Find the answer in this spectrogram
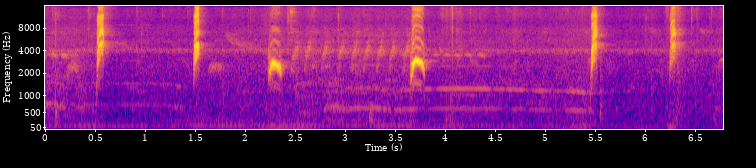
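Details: Song duel by a caged five-colored decoy bird of over one year: six spaced chirps, two fuller slurred whistles among them, plus a faint low hum and a thin steady high tone throughout.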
